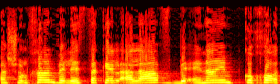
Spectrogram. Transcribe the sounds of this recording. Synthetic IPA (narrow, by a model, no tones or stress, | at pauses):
haʃulχanveleist̪ake̞lalavbeʔenaimp̚koχo̞t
